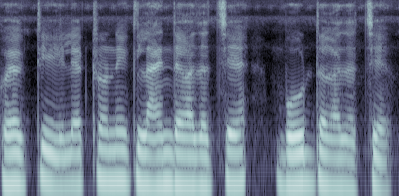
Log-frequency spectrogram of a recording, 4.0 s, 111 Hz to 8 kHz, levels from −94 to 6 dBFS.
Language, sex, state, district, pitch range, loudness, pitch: Bengali, male, Assam, Hailakandi, 130-145 Hz, -16 LUFS, 140 Hz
